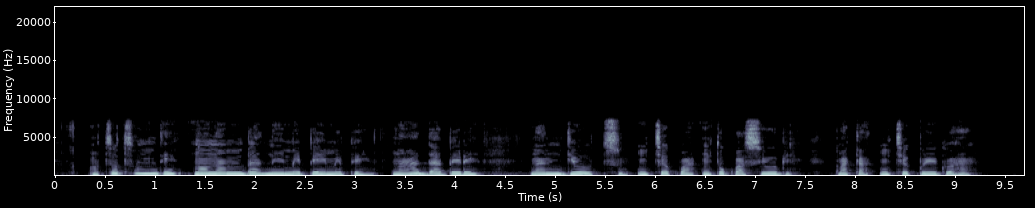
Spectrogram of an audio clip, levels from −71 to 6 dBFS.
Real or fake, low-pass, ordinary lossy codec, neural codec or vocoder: real; 7.2 kHz; none; none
